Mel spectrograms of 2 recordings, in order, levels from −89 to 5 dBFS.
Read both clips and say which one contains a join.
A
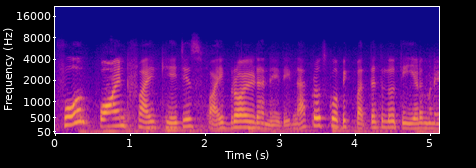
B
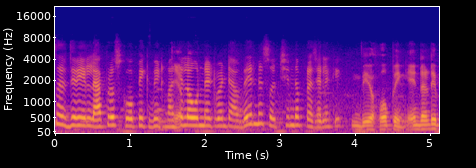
B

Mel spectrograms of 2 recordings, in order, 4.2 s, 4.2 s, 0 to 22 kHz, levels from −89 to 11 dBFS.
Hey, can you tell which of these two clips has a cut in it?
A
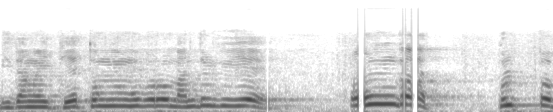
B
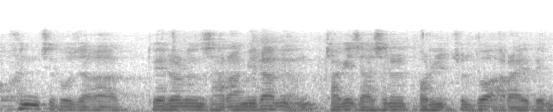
B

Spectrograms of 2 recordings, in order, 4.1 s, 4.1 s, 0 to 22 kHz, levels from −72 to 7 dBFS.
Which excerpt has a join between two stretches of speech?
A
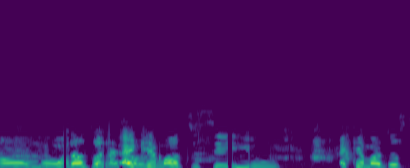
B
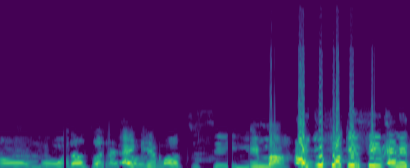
B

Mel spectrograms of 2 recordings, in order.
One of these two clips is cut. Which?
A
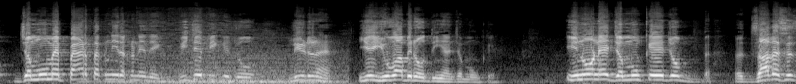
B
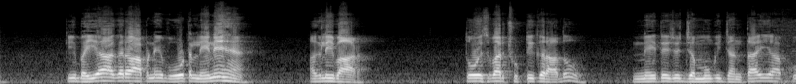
A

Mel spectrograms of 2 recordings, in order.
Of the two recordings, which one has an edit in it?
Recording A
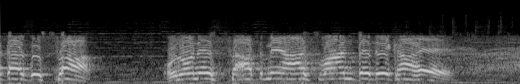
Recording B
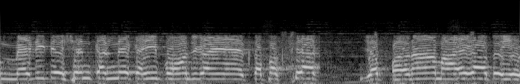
B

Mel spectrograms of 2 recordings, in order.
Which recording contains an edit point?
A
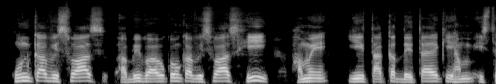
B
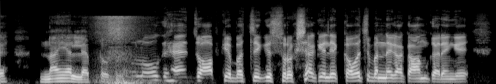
B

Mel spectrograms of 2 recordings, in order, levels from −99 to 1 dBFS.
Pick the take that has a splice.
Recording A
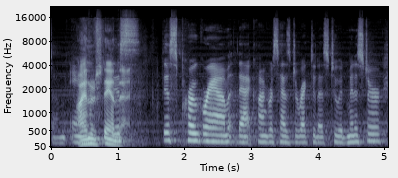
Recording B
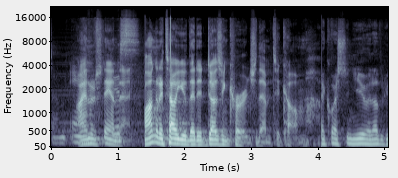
B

